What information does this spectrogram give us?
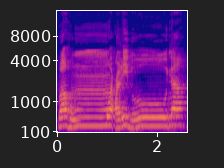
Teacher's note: ادھر میم ساکن کے بعد دوسری میم آ رہی ہے، ادغام شفیع ہو رہا ہے، ادھر گنہ کریں گے۔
